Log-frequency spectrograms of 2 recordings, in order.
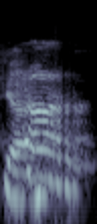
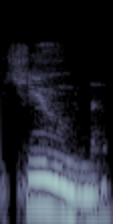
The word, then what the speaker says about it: Hyun: It's Hyun. Yeah. Hyun. I Commissioner Suh, I actually grew up with everyone calling it Hune or Hun, or it was hard for people to pronounce Hyun.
